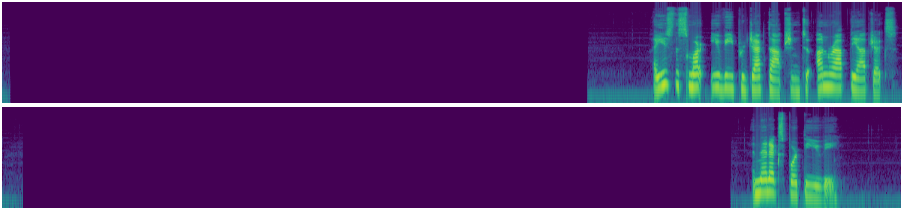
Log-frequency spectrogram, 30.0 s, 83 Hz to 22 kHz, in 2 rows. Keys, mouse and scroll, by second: 4.1 click, 5.2 click, 6.4-6.8 typing, 7.1 Return, 8.4 shift+click, 9.4 Tab, 12.4 a, 18.8 u, 20.4-29.5 drag.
